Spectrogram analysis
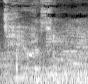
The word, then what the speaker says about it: pterosaur: Not they evolved in the ocean, and then stayed This here is a tiny little pterosaur. It's pronounced terosaur. No no P. The P is silent.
